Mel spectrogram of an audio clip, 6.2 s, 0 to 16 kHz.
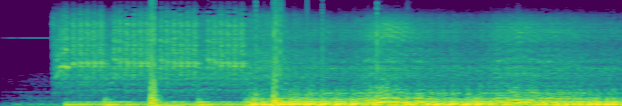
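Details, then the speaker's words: Fuel-injected Honda CBR250RR with MAP sensor, base fuel table unchanged, just started: low uneven wandering idle with pops and stumbles while global fuel multiplier adjusted; MAP multiplier removes fuel, so engine runs way too lean. "so when the map multiplier is taking fuel out the engine is running way too lean"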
